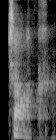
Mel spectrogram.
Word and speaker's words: chalk: Chalk, chalk.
